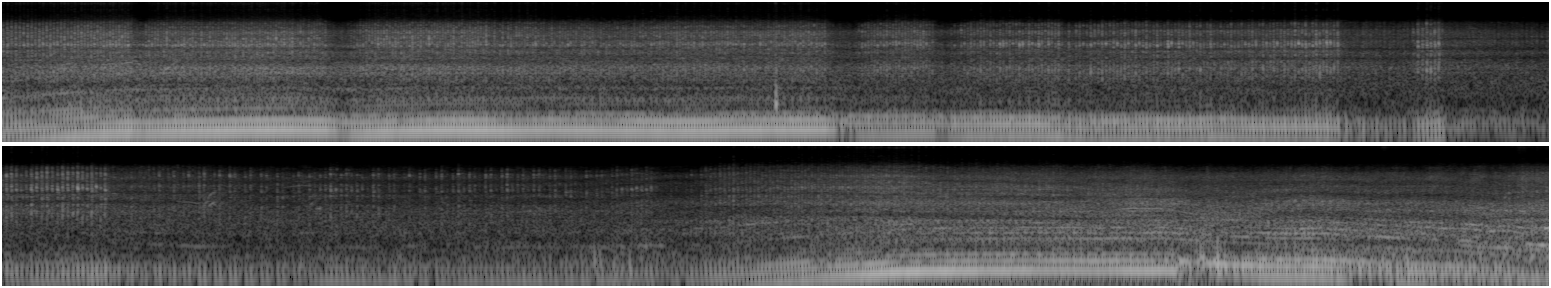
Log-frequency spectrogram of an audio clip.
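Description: Farm tractor engine running steadily as it pulls a cultivator through the soil. It grows fainter from about the middle as the tractor moves off, then louder again over the last several seconds.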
